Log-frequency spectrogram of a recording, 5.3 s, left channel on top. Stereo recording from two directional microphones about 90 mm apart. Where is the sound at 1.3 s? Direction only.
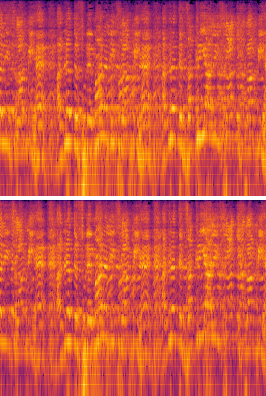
35° left (ahead or behind).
